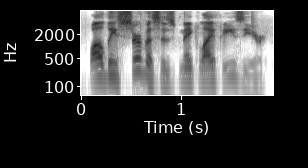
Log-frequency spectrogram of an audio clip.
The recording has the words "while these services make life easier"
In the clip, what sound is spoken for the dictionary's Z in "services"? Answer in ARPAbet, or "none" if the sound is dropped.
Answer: Z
